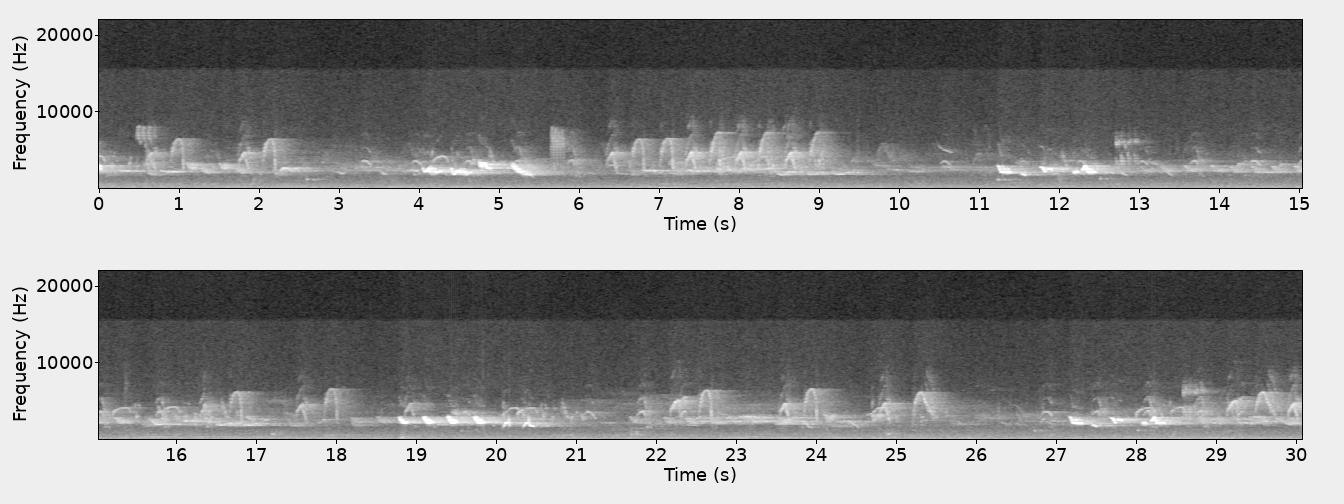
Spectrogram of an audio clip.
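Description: Faint forest birdsong. Every seven or eight seconds a bird gives a quick run of high repeated notes, with softer chirping from other birds in between.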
